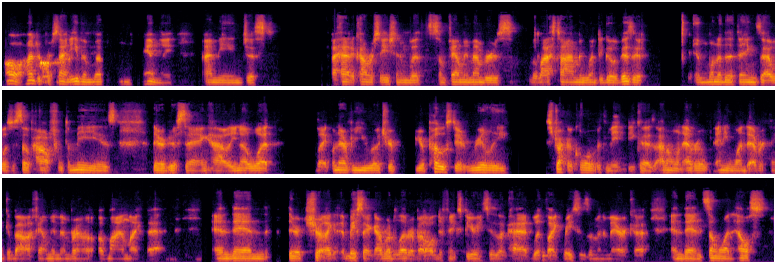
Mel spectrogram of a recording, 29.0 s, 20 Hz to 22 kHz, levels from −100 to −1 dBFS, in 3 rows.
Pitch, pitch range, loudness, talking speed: 100 Hz, 95-105 Hz, -23 LUFS, 215 wpm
